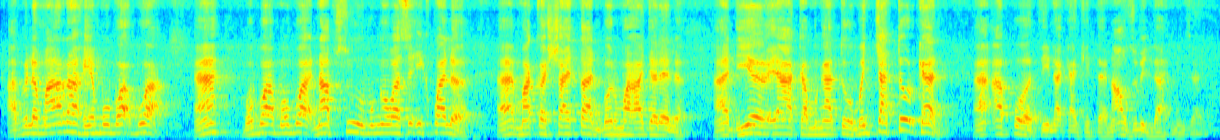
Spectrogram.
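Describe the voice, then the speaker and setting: Older male preacher with a high voice; live religious talk, lots of repetition and "ha" fillers. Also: expressive, fairly bright tone, a little hiss or hum. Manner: repetitive, drawn-out, punctuated with "ha" and chuckles.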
